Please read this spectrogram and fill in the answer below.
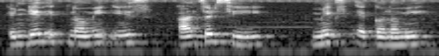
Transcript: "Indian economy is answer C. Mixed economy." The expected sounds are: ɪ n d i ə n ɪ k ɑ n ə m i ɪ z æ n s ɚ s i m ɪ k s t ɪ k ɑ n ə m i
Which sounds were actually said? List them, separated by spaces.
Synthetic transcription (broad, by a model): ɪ n d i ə n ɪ k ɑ n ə m i ɪ z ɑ n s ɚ s i m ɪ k s ɪ k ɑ n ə m i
